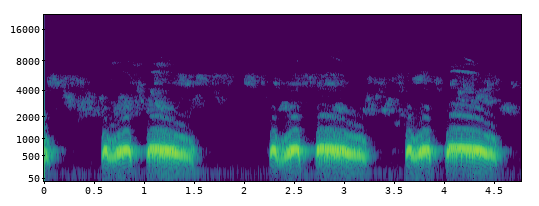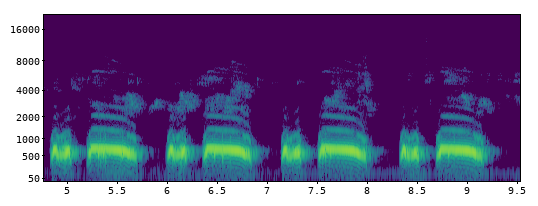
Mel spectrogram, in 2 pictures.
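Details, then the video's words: Spotted dove decoy singing gáy gù: a near-continuous series of soft, resonant coo pairs, short then long and slightly falling, around fifty a minute, with a faint low hum in the background. "Chim Cu Gáy Mồi gáy gù cực chất"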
